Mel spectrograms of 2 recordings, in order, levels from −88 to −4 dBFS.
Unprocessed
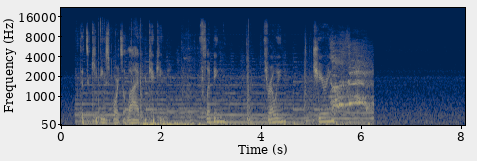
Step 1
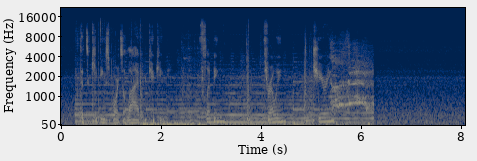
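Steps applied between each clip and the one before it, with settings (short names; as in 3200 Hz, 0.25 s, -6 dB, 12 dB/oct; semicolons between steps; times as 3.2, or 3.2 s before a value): compressor 4:1, threshold -39 dBFS, peak gain reduction 12 dB; gain +2.5 dB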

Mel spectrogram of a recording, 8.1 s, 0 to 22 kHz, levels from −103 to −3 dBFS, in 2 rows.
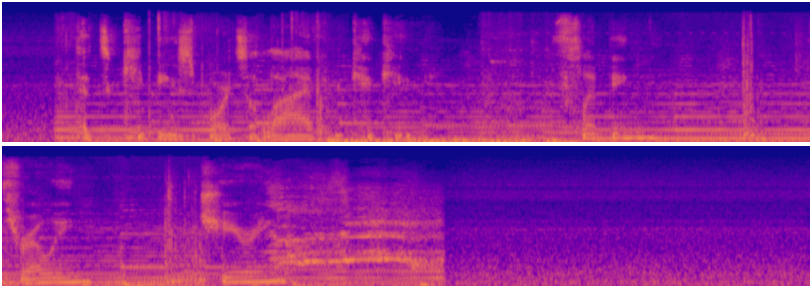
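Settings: high shelf 5400 Hz +8 dB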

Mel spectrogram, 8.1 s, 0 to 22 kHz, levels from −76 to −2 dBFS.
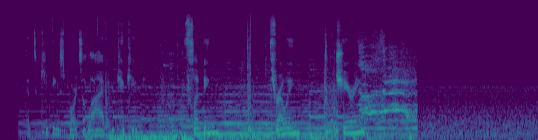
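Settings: opening faded in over 2.68 s; gain +1 dB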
